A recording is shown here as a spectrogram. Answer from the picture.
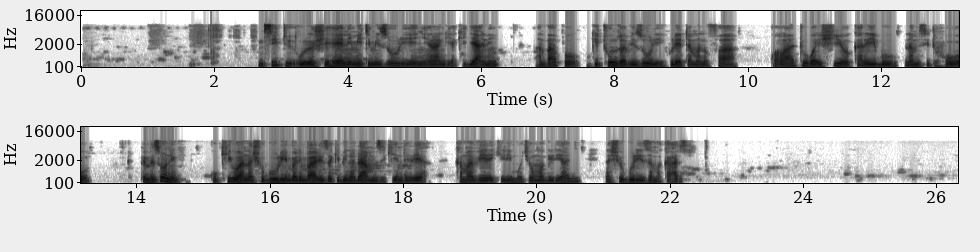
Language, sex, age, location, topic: Swahili, female, 18-24, Dar es Salaam, agriculture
